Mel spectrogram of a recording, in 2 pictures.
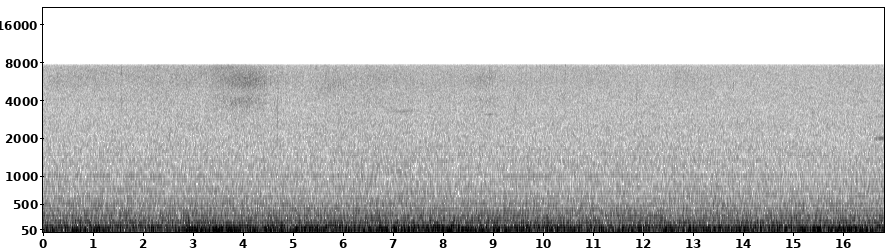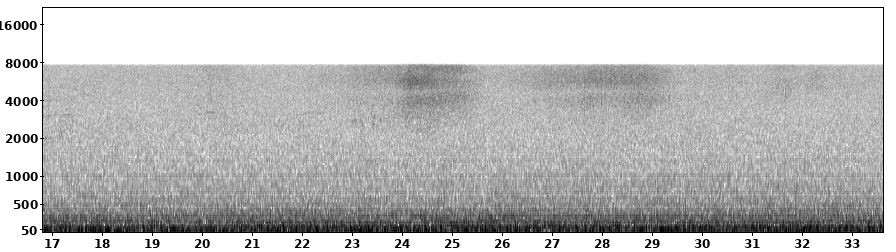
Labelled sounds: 16.6	17.3	killer whale, 1.9 to 4.0 kHz

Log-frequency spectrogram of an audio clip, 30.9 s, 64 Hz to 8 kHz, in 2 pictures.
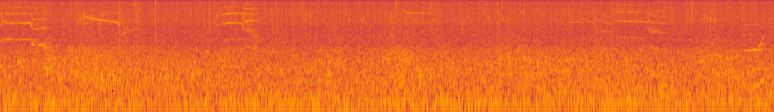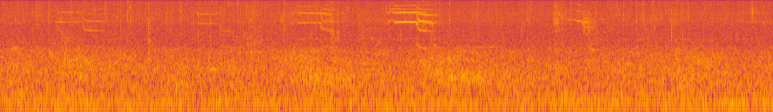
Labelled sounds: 0.0	1.0	killer whale, northern resident, G clan, 0.94 to 5.9 kHz
1.7	2.4	killer whale, northern resident, G clan, 2.6 to 4.1 kHz
4.4	5.2	killer whale, northern resident, G clan, 1.9 to 6.0 kHz
8.1	8.6	killer whale, northern resident, G clan, 4.4 to 4.6 kHz
11.3	13.4	killer whale, northern resident, G clan, 1.9 to 6.4 kHz
14.9	15.3	killer whale, northern resident, G clan, 0.84 to 1.3 kHz
16.6	17.6	killer whale, northern resident, G clan, 2.0 to 5.4 kHz
19.4	20.2	killer whale, northern resident, G clan, 2.0 to 2.9 kHz
21.4	22.2	killer whale, northern resident, G clan, 2.0 to 6.2 kHz
23.2	24.3	killer whale, northern resident, G clan, 0.91 to 6.5 kHz
26.8	27.3	killer whale, northern resident, G clan, 2.6 to 8.0 kHz

